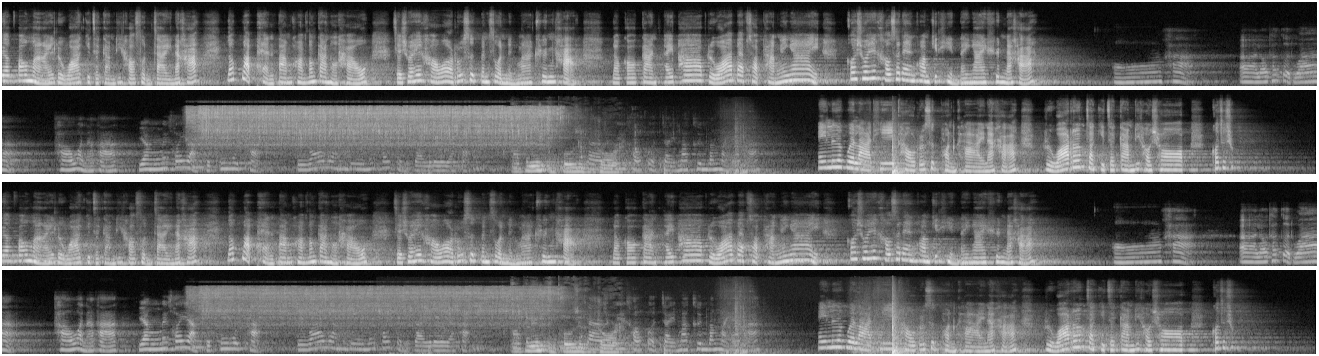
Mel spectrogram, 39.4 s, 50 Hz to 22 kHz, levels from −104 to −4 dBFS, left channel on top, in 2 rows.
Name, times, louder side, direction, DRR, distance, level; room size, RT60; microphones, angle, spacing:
voice 1, 0.0-15.5 32.0-38.2, left 3 dB, 80° left, 12 dB, 1.0 m, -26 dB
voice 2, 16.7-17.9 18.6-20.0 20.5-21.5 21.8-23.6 24.1-26.8 27.4-31.1, right 2 dB, 50° right, 9 dB, 1.2 m, -39 dB
sound 1, 22.5-28.8 29.2-29.3 29.6-29.7, left 7 dB, 45° left, 1.7 m, -31 dB
sound 2, 25.4-26.4 26.9-27.0 27.4-30.0 30.3-31.1 32.3-34.0 34.5-35.1, right 1 dB, 25° right, 0.9 m, -33 dB
28.5 x 27.0 x 7.4 m, 2.7 s
head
